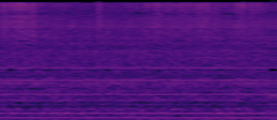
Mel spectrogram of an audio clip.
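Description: Steady electrical hum with a hiss over it from a ZVS-driven flyback transformer arcing through the glass of a candle light bulb to its filament.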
